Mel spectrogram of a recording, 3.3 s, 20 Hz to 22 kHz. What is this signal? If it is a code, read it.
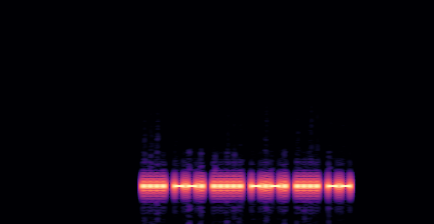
Morse code, heard as a keyed tone, about 52 wpm, 700 Hz. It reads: HG5CHM
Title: DXCC-100 Call Signs - 6 Characters - Repeated 3x - 50wpm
